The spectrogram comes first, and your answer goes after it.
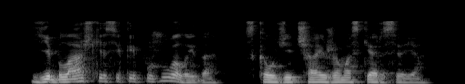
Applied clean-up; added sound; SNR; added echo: none; none; none; none.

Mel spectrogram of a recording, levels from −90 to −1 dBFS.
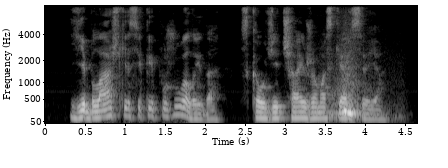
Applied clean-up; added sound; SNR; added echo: none; Whoosh, swoosh, swish; -3 dB; none.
